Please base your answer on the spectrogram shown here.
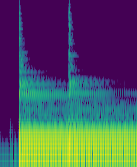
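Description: Two open E strings slapped on a bass guitar, two sharp percussive attacks about half a second apart, the second note left ringing with a deep sustained tone, close and clear with no talking.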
